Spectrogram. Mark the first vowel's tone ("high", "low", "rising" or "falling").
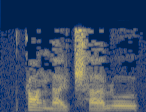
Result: falling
